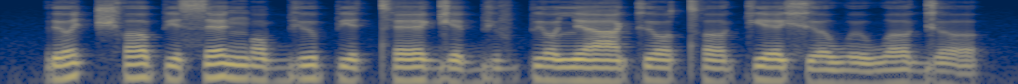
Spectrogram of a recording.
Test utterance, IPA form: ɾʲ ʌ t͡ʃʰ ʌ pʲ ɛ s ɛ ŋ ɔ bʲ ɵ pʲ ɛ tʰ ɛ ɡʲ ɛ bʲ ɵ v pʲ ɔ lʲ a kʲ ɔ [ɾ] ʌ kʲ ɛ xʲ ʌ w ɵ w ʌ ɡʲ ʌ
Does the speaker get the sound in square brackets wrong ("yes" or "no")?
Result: yes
